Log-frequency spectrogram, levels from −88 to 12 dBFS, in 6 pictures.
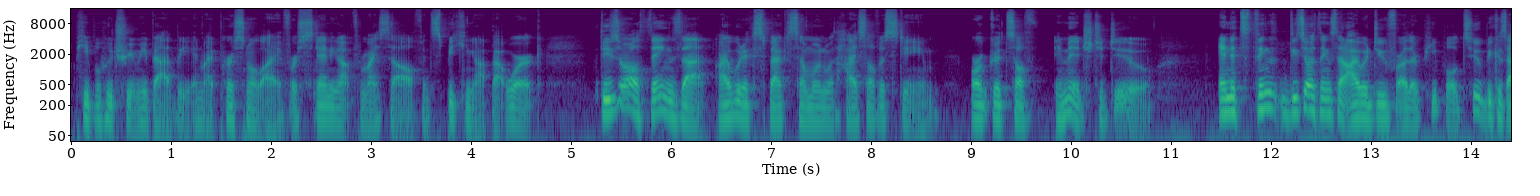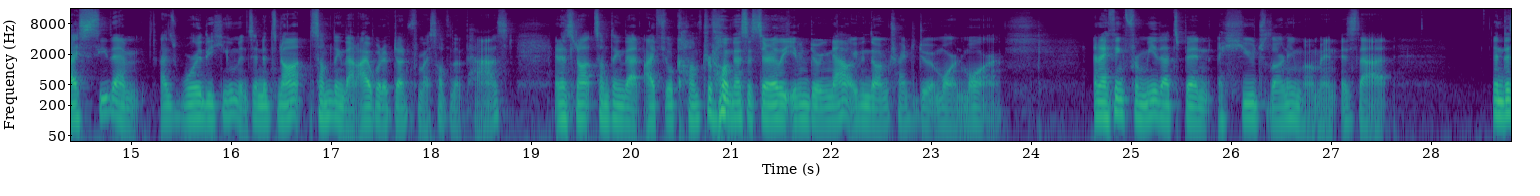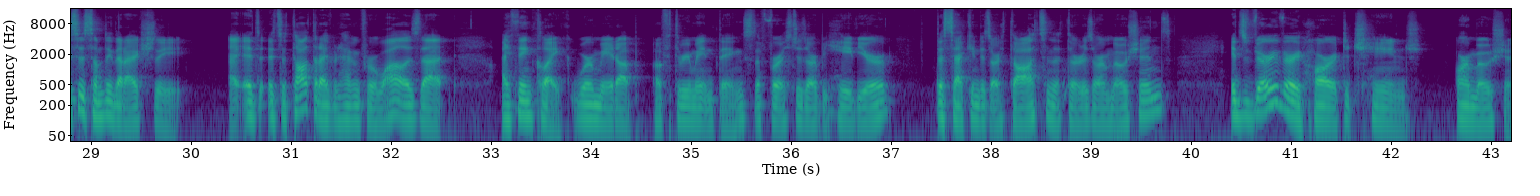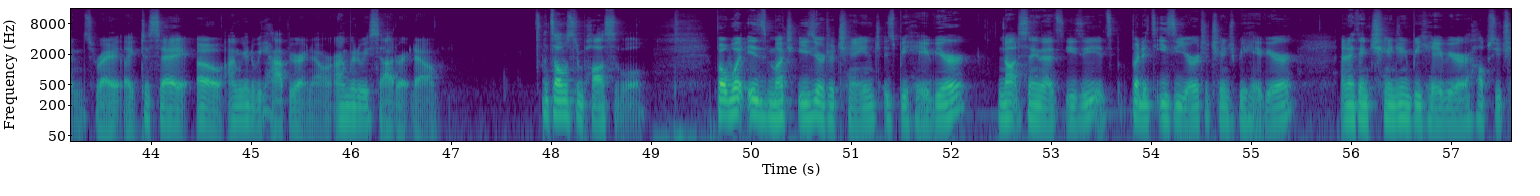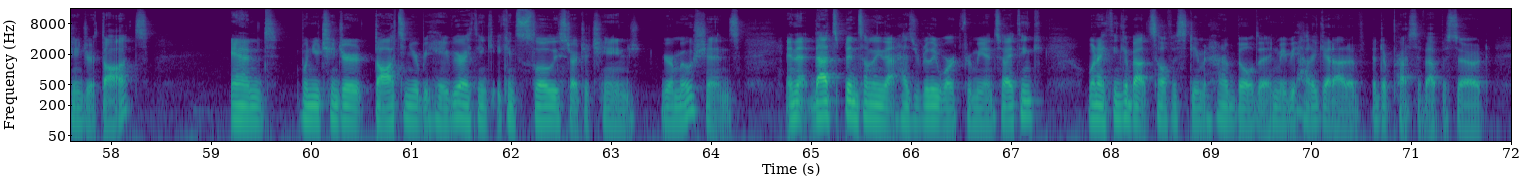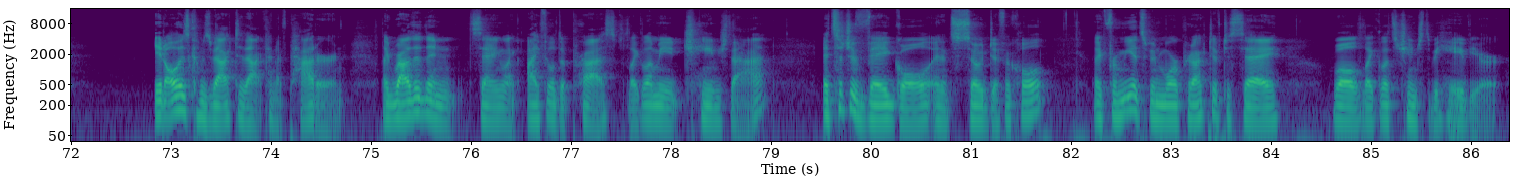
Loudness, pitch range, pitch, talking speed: -31 LUFS, 95-115 Hz, 105 Hz, 220 wpm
